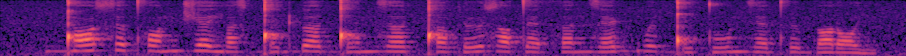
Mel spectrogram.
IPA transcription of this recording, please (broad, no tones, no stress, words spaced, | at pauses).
ŋ͡ǃɒ sət̪ʰɔnd͡ʒɛ jɐzɡ͡ǃɜɖɠɜɡ͡ǃɛ nzɜǃɐv ɾøzɒt̪ɛ hɜnzɛɖbwøɡ͡ǃu t̪u nzɛt̪ʰøbɾɒɾɔj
